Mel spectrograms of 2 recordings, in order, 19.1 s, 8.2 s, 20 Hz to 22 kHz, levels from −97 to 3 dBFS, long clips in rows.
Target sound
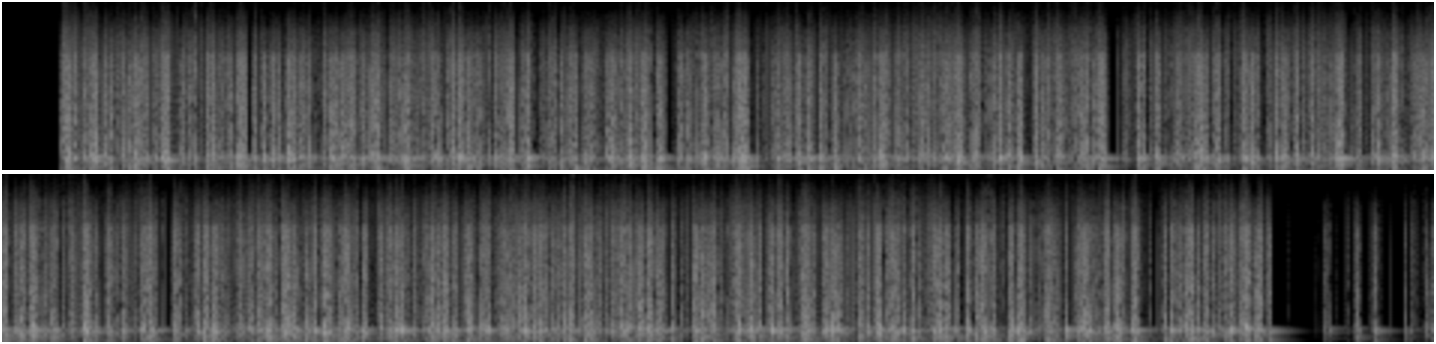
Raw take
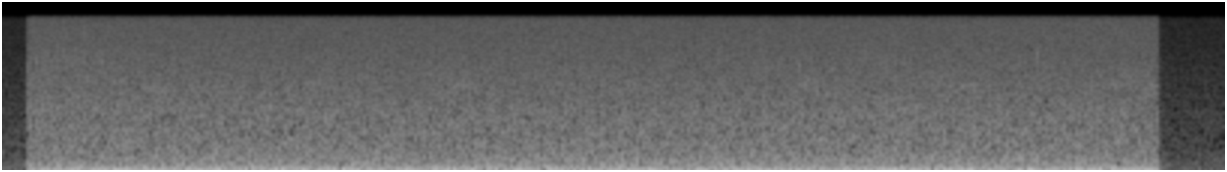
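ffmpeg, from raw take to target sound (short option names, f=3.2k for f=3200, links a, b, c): -filter_complex "[0:a]areverse,acompressor=mode=upward:threshold=-48dB:ratio=2.5,areverse,bass=f=250:g=-1,treble=f=4k:g=4,asplit=2[a][b];[b]aecho=0:1:683|1366|2049|2732|3415:0.282|0.144|0.0733|0.0374|0.0191[c];[a][c]amix=inputs=2:normalize=0,aeval=exprs='0.251*(cos(1*acos(clip(val(0)/0.251,-1,1)))-cos(1*PI/2))+0.0708*(cos(2*acos(clip(val(0)/0.251,-1,1)))-cos(2*PI/2))+0.00631*(cos(4*acos(clip(val(0)/0.251,-1,1)))-cos(4*PI/2))+0.00631*(cos(7*acos(clip(val(0)/0.251,-1,1)))-cos(7*PI/2))+0.00141*(cos(8*acos(clip(val(0)/0.251,-1,1)))-cos(8*PI/2))':c=same,acompressor=threshold=-34dB:ratio=3,asetrate=18846,aresample=44100,acrusher=bits=4:mix=0:aa=0.5,highpass=f=180:p=1,equalizer=f=310:t=o:w=0.57:g=10,bandreject=f=50:t=h:w=6,bandreject=f=100:t=h:w=6,bandreject=f=150:t=h:w=6,bandreject=f=200:t=h:w=6,bandreject=f=250:t=h:w=6,bandreject=f=300:t=h:w=6,bandreject=f=350:t=h:w=6"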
